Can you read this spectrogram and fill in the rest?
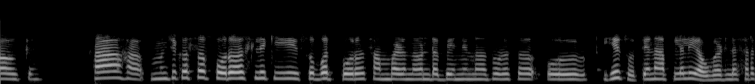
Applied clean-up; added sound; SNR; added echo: neural mask model Resemble Enhance denoiser.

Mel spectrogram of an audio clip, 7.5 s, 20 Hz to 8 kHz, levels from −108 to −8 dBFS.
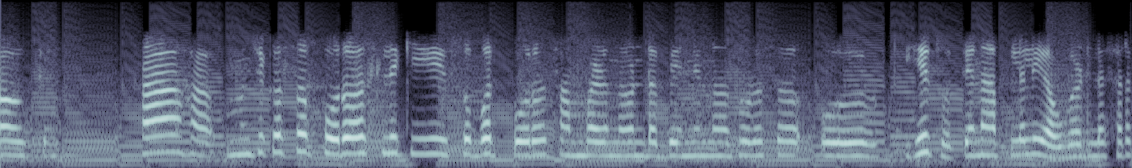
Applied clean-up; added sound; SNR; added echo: none; Guitar; 13 dB; none.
